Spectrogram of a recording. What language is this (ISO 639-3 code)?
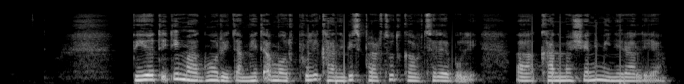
kat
